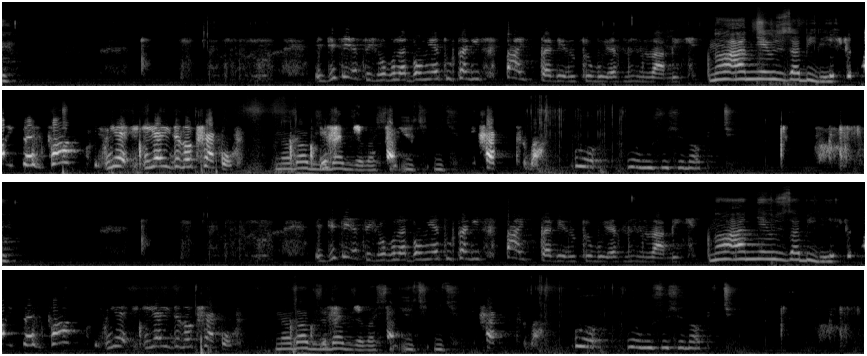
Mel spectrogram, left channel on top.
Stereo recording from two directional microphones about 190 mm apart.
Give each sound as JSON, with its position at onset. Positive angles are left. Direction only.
{"t": 2.0, "sound": "speech", "side_deg": 45}
{"t": 7.1, "sound": "speech", "side_deg": 15}
{"t": 8.3, "sound": "a woman's voice", "side_deg": 55}
{"t": 12.1, "sound": "speech", "side_deg": 15}
{"t": 13.4, "sound": "a sound", "side_deg": 50}
{"t": 14.9, "sound": "a woman's voice", "side_deg": 20}
{"t": 16.4, "sound": "a sound", "side_deg": 50}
